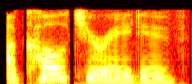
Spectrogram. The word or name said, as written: acculturative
